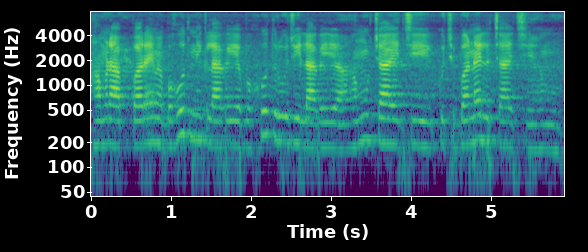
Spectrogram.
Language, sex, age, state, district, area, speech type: Maithili, male, 18-30, Bihar, Saharsa, rural, spontaneous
